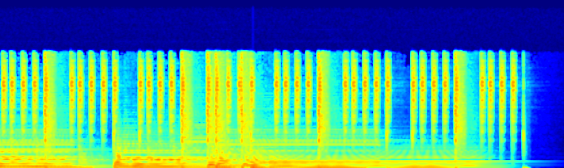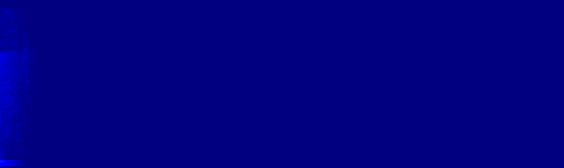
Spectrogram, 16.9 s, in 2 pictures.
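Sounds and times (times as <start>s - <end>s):
Jamaican music: 0.0s - 8.0s.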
